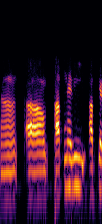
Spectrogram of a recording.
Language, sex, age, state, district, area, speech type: Hindi, male, 18-30, Madhya Pradesh, Harda, urban, conversation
